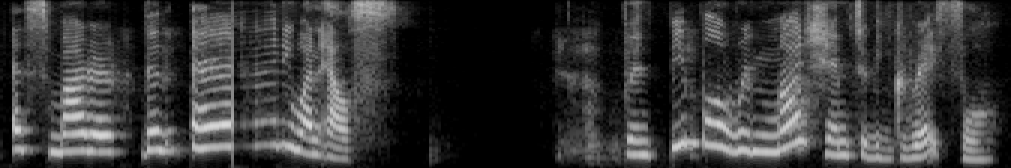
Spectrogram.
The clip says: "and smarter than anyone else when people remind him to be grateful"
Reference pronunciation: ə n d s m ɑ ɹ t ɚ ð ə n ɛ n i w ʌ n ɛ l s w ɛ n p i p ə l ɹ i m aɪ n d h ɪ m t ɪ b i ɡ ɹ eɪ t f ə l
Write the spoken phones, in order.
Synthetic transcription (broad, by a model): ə n s m ɑ ɹ t ɚ ð ə n ɛ n i w ʌ n ɛ l s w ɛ n p i p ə l w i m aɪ d h ɪ m t ɪ b i ɡ ɹ eɪ t f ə l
